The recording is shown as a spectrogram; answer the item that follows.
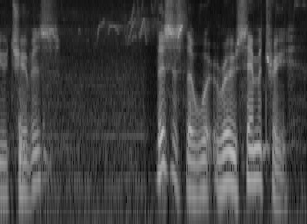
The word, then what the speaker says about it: Whroo: This is the Rue Cemetery. It's spelt W-H-R-O-O, but it's pronounced Rue. It is the Rue Cemetery.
